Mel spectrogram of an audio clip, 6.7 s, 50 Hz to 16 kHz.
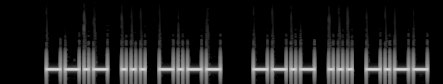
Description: Morse code, heard as a keyed tone, about 17 wpm, 700 Hz. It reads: QSY QSY
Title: Q-Codes Repeated 3x 17wpm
